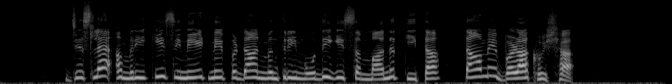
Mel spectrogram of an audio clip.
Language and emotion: Dogri, happy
